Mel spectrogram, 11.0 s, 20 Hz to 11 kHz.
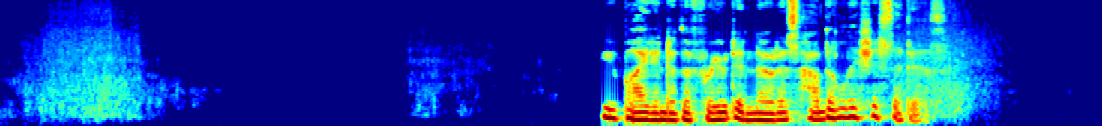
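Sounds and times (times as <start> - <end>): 
gentle ocean waves washing in and receding: 0.0 - 2.0, 3.9 - 10.3
speech: 6.0 - 9.6.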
